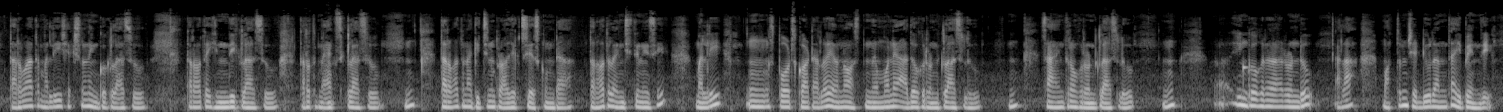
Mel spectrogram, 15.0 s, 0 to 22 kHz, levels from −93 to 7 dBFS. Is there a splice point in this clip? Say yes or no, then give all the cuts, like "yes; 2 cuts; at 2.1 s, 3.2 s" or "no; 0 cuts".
no; 0 cuts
